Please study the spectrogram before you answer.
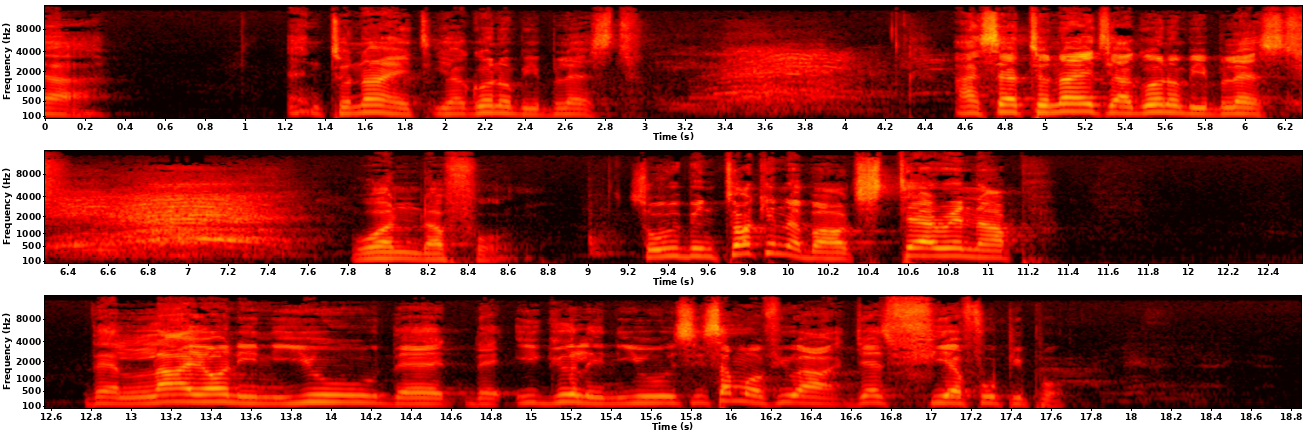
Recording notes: Preached at The More Than You Can Carry Convention Day 3.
